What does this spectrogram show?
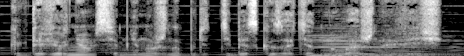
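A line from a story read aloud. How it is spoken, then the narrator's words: Quiet. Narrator (Russian): тихо проговорила она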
